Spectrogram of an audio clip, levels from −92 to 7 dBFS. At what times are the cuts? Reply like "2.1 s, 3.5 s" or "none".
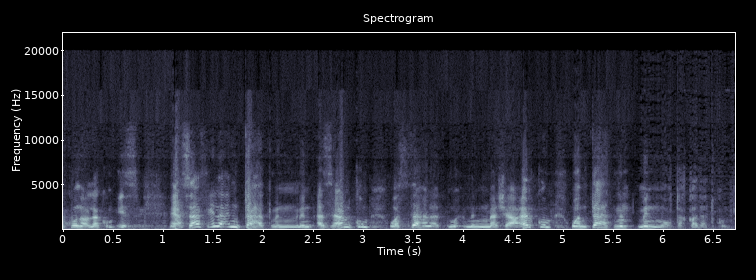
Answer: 1.4 s, 2.3 s, 5.7 s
